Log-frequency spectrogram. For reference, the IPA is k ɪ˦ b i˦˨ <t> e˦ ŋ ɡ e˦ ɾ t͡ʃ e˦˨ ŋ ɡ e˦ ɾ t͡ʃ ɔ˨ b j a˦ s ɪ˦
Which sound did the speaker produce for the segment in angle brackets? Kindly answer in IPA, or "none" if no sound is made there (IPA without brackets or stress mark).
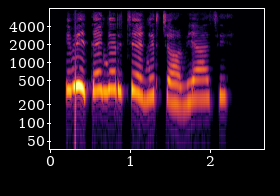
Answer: t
